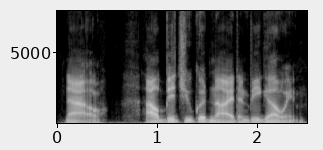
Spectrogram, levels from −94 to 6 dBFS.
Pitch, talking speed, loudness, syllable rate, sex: 90 Hz, 190 wpm, -20 LUFS, 4.6 syllables/s, male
